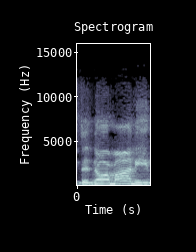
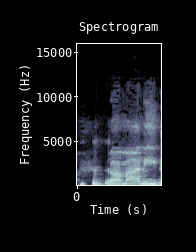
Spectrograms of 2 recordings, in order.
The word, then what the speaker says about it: Normani: Normani, there we go. Normani, don't she have like some awards and shit? – I ain't gonna lie to you.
